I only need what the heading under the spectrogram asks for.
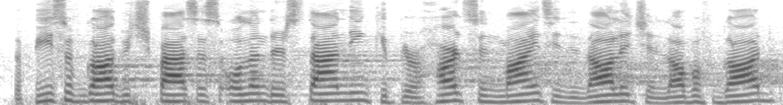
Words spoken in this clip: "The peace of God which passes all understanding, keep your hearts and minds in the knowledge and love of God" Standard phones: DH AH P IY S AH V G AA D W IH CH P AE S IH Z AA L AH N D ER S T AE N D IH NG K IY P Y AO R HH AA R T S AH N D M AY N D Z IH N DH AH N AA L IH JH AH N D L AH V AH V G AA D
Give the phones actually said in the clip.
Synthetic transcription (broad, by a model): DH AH P IY S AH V G AA D W IH CH P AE S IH S AA L AH N D ER S T AE N D IH NG K IY P Y AO R HH AA R T S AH N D M AY N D S IH N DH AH N AA L IH JH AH N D L AH V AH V G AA D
